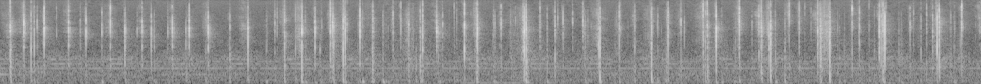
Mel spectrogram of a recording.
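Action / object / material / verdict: tap / paper sticky note pad / paper / none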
